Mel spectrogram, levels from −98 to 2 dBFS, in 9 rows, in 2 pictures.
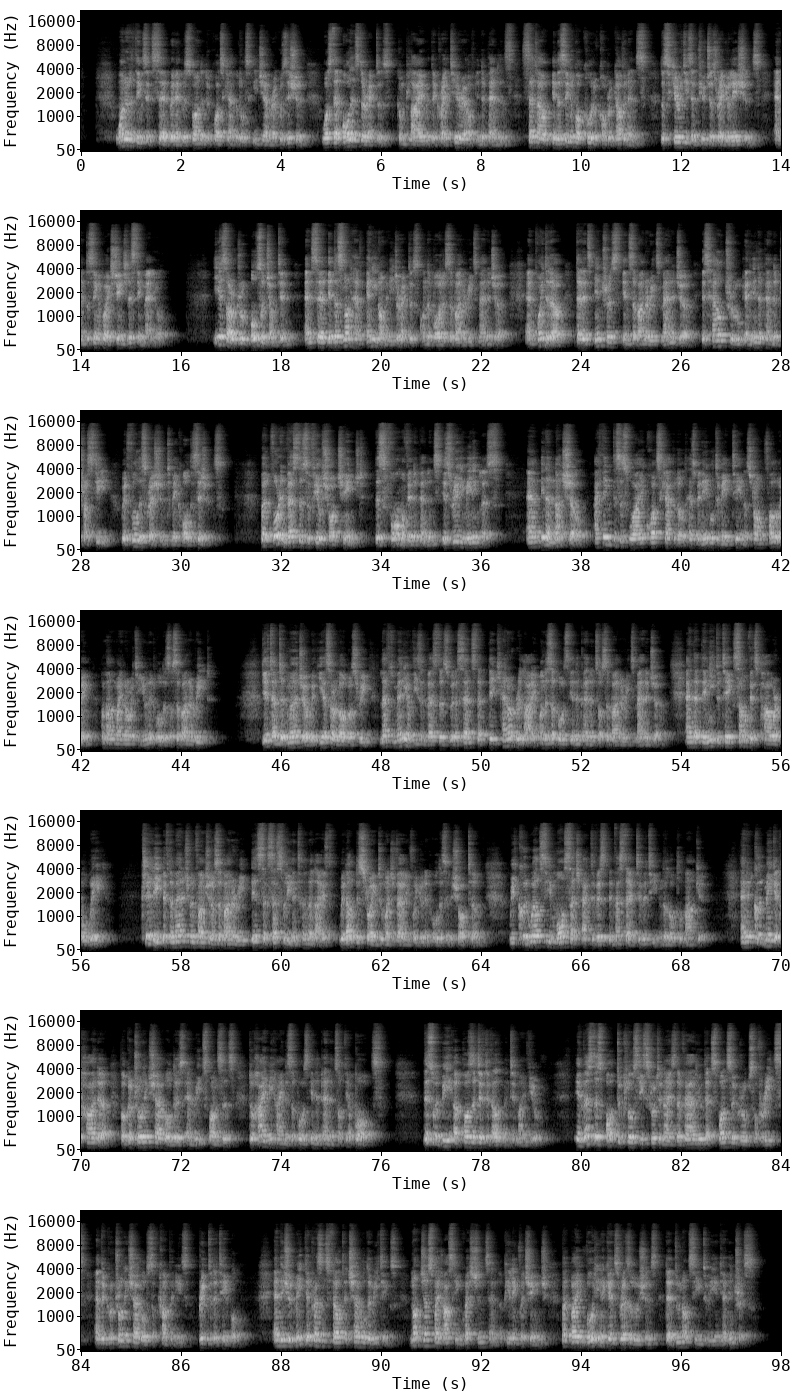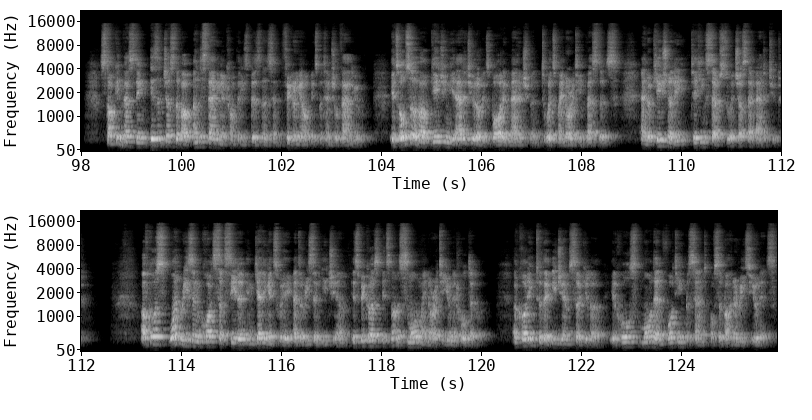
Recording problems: off-mic speech; far
thin; very; fading below 350 Hz
room echo; noticeable; dies away in 0.4 s

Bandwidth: 15 kHz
